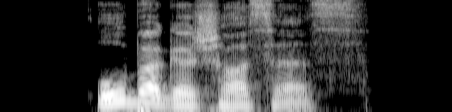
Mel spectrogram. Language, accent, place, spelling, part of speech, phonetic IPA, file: German, Germany, Berlin, Obergeschosses, noun, [ˈoːbɐɡəˌʃɔsəs], De-Obergeschosses.ogg
- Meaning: genitive singular of Obergeschoss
